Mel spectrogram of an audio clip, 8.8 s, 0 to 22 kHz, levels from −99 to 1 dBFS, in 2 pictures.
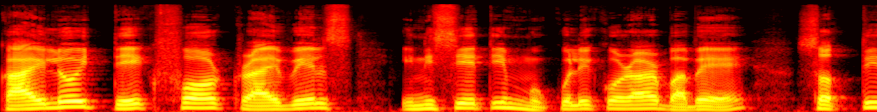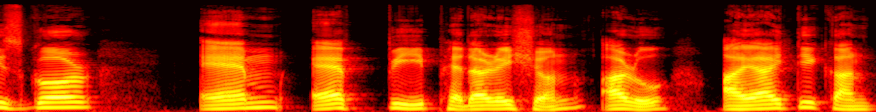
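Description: No audible faults detected.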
